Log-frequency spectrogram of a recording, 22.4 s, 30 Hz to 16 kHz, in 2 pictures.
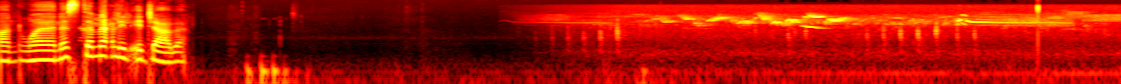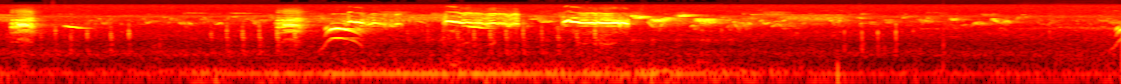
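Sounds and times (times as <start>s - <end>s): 
speech: 0.0s - 2.0s
flock of birds chirping and twittering: 5.0s - 22.4s
birds' wings flapping: 5.4s - 6.5s, 11.3s - 22.4s
fluttering clicks: 5.4s - 6.5s, 11.6s - 20.8s
low rumbling background: 10.0s - 22.4s.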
